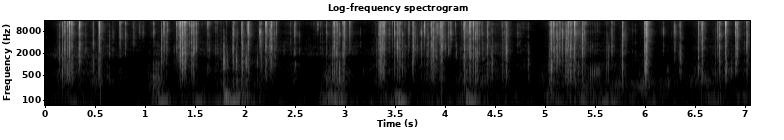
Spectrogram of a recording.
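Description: A flat, soft red metallic foil padded bubble mailer is held in both hands and crinkled and squeezed with fingertips and dark-painted nails. Quiet bursts of bright, crisp crackling come in clusters with short pauses between them, each crackle dying away at once. The sound sits almost entirely in the high range, with very little low end.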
